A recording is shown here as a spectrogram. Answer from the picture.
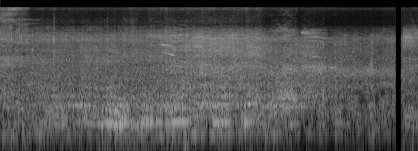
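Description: Model train running past on the layout's track, its motor whirring and wheels rumbling on the rails; it grows a little louder in the middle and eases off towards the end.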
